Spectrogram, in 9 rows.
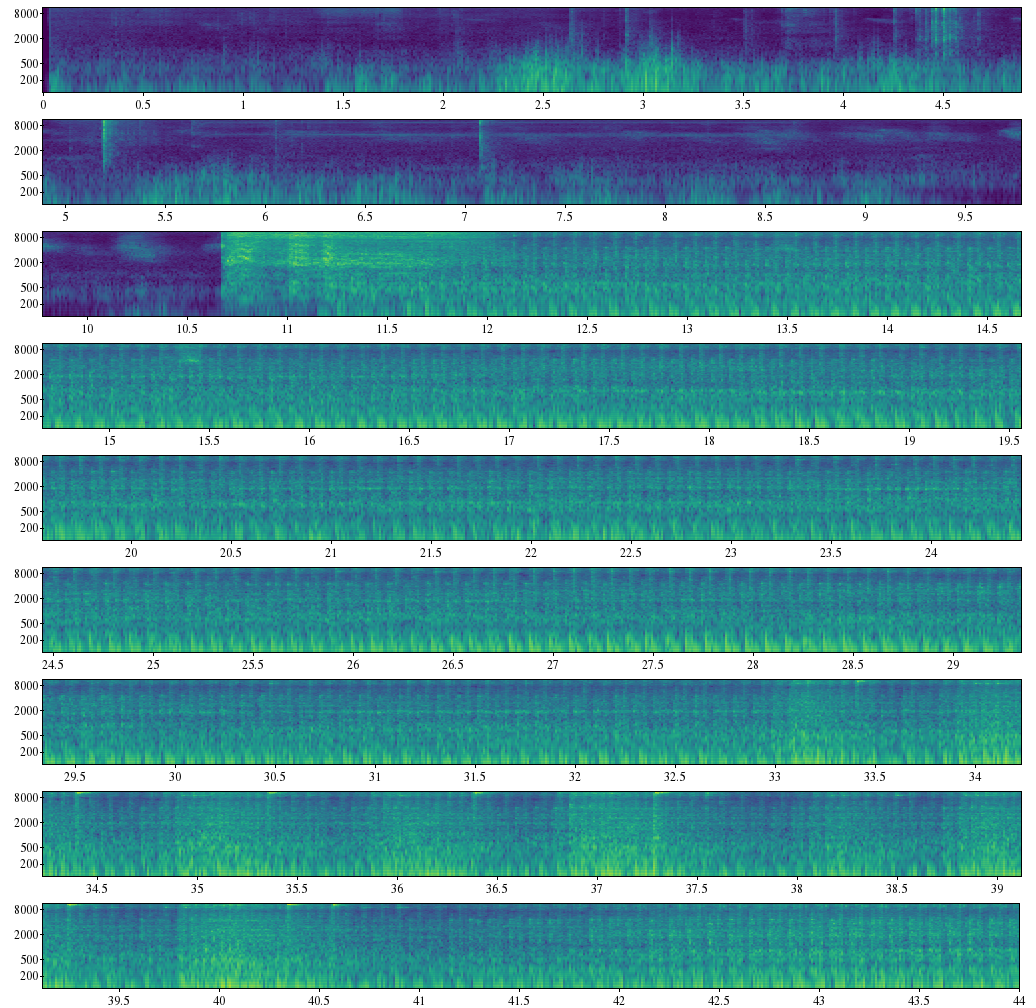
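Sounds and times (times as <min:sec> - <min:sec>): motorcycle engine starting: 0:10.6 - 0:44.0
engine idling with knocking: 0:12.0 - 0:44.0.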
